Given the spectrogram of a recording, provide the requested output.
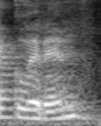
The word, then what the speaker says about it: Glidden: silver silver reflection by is it glitten is it pronounced glitten yeah silver reflection by glidden it's their grab and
